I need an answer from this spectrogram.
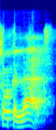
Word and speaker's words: chocolat: I always thought it was chocolate. Chocolate. Are you just being fancy, Tim? No, no, yeah, I just know. I feel like the right way to say it is chocolat. What did I Right? say? Is that Chocolat. you said chocolat? Yeah. It's French. That's how they say it.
